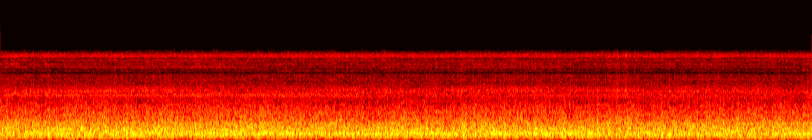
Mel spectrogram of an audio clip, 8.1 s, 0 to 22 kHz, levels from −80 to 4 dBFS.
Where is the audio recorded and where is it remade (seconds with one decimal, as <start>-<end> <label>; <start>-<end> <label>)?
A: 0.0-5.8 remade; 5.8-6.4 recorded; 6.4-8.1 remade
